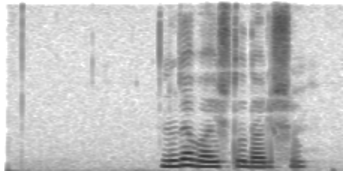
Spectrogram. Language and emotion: Russian, neutral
